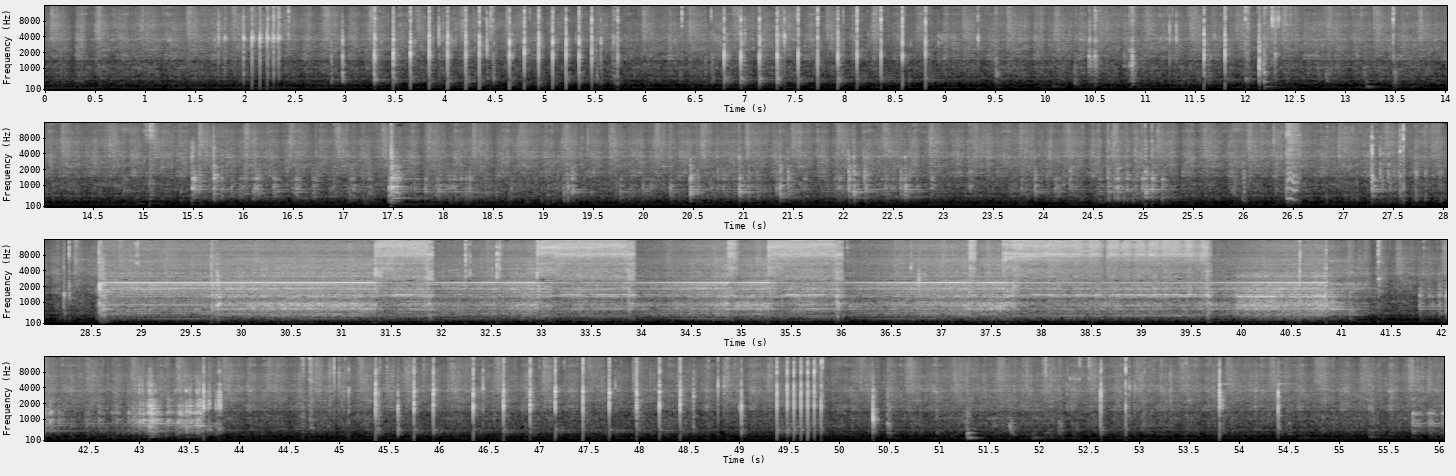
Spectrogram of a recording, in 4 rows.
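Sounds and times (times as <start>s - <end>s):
drill press high whine: 28.6s - 41.4s
hole saw clicking and scraping: 30.7s - 43.9s.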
